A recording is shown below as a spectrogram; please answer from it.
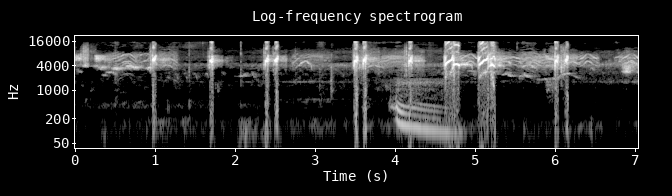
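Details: Lure recording of a female sogon bird calling males down: high, bright chirps in irregular bursts about every second, with a low, descending buzzy sweep in the middle.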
